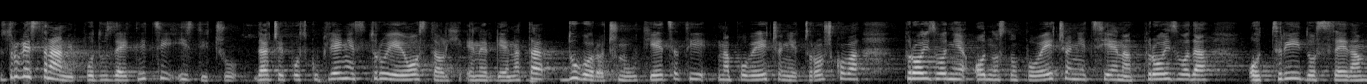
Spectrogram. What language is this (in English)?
Croatian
